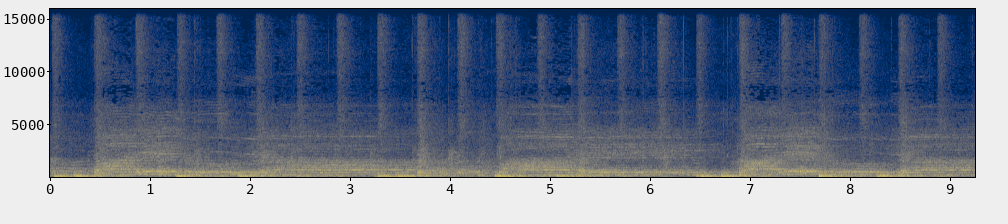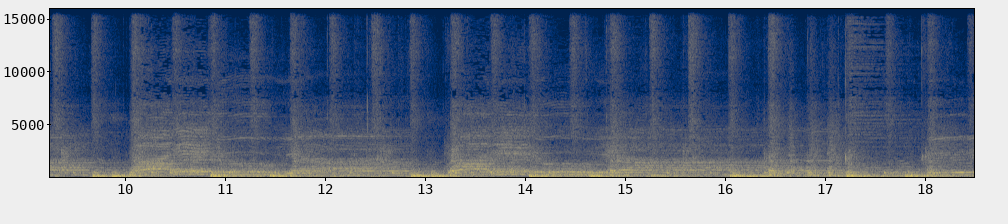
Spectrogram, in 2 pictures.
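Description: Worship leaders and congregation singing a worship song together over microphones, with a steady percussion beat.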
